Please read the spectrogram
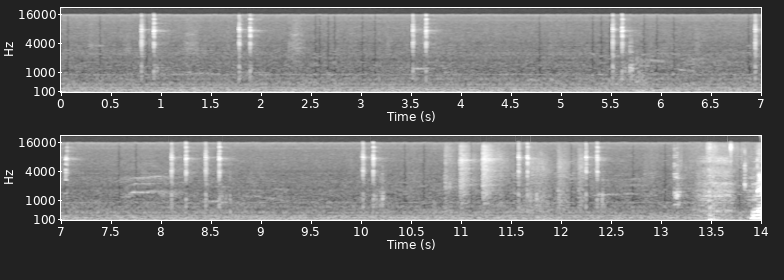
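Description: Faint computer mouse clicks, a dozen or so at irregular intervals with a quicker cluster near the end, over a low steady hum. A single dull thump, the loudest sound, comes just before the end.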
